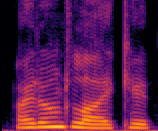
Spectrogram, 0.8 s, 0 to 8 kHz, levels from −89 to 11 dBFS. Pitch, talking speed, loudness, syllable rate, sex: 245 Hz, 305 wpm, -12 LUFS, 6.4 syllables/s, female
